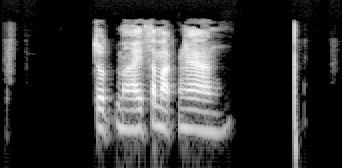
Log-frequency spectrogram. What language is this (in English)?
Thai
